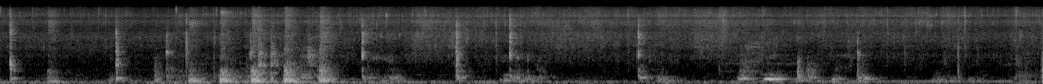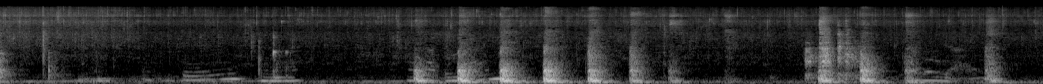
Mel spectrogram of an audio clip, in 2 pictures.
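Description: Onions and garlic sizzling in hot oil in an aluminium wok, with a wooden spatula scraping and knocking against the pan as they are stirred. Quick runs of louder knocks come about two-thirds of the way through and again near the end.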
